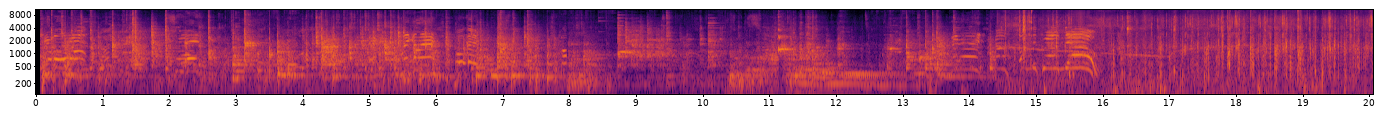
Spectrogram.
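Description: Indistinct voices with repeated knocks and clatter of work in a military camp, and a steady low hum for a few seconds around the middle.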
